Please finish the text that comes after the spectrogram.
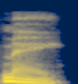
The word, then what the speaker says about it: me: In Sumerian texts, the Anunnaki possessed objects called the Mi, pronounced May.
